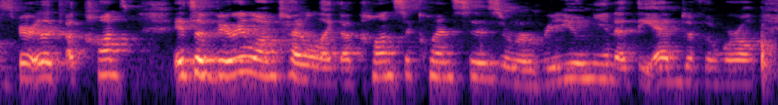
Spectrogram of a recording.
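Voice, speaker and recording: In a Canadian accent, a woman talks at a fairly quick pace with a fairly high pitch, a somewhat breathy, dark and mellow tone, and ordinary pitch variation. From Montreal, Canada. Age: 40s. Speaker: comedian. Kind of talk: casual chat.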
